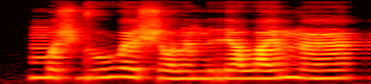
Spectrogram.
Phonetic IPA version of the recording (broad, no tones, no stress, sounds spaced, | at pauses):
m ɔ ʃ d u w œ ʃ ɔ l ə̃ m r e lˠ ɛ m œ̃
